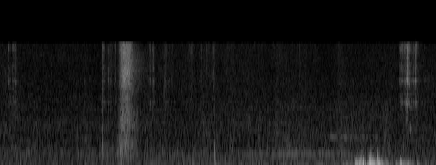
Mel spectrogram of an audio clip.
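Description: Quiet room tone on a phone's microphone, broken by a short breathy rush about a second and a half in and a few loud, low, muffled bumps near the end, typical of a hand-held phone being handled.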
